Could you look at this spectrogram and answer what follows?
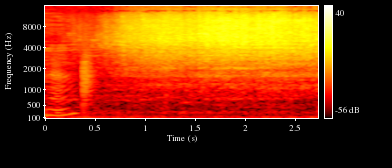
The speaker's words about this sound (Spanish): Y tenemos el palo de lluvia, vamos a escucharlo un poquito.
